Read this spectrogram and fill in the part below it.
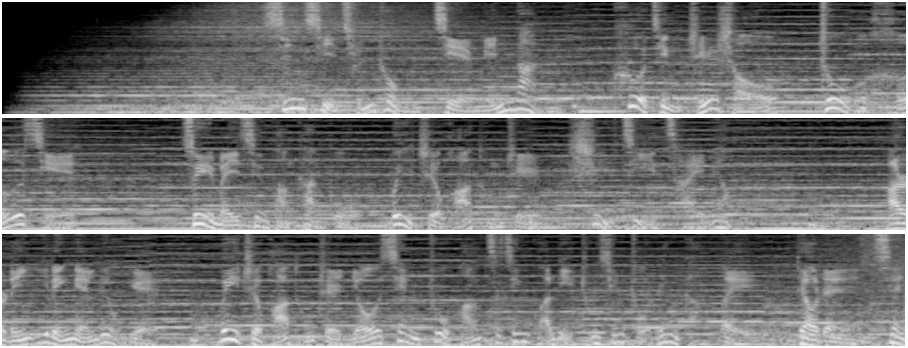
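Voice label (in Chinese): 男 先进人物 最美信访干部同志事迹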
